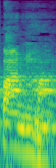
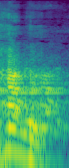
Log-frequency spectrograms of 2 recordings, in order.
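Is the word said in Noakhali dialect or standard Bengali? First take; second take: standard Bengali; Noakhali dialect. First: It is said in standard Bengali. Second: It is said in Noakhali dialect.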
